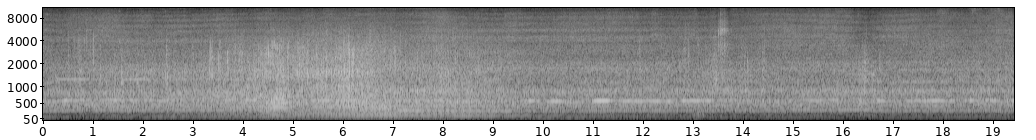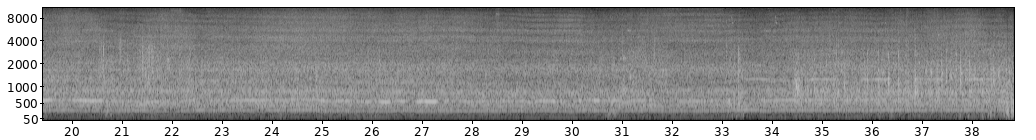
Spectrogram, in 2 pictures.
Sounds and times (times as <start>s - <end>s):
Outside, urban or manmade: 0.0s - 38.8s
Vehicle: 0.0s - 38.8s.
